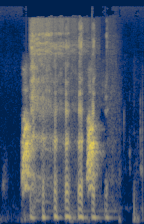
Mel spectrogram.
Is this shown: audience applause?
no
